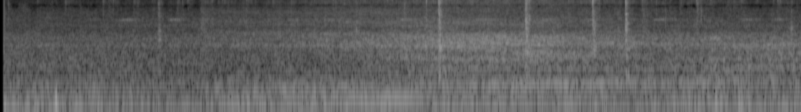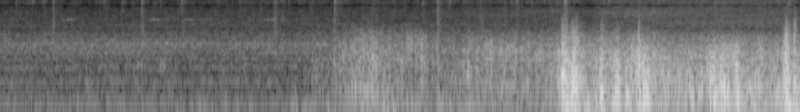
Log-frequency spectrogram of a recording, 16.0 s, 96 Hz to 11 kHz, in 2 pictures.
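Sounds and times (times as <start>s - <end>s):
low outdoor rumble: 0.0s - 16.0s
faint ticks: 0.6s - 13.0s
car passing: 0.6s - 16.0s.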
